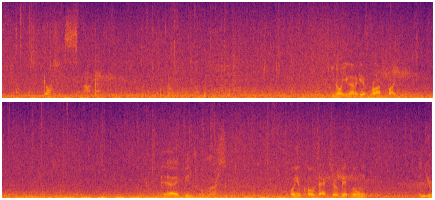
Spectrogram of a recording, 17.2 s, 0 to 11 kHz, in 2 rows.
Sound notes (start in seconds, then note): 1.9 rain pattering; 1.9 wind whistling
